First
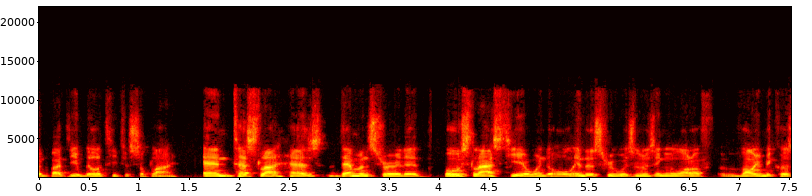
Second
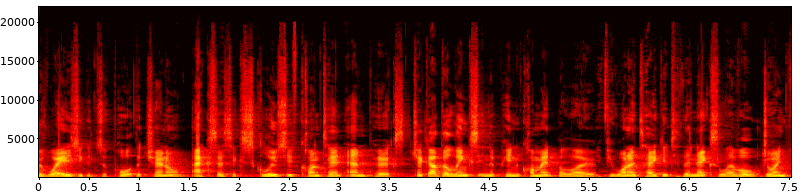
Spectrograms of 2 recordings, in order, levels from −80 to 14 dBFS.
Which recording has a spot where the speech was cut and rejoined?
second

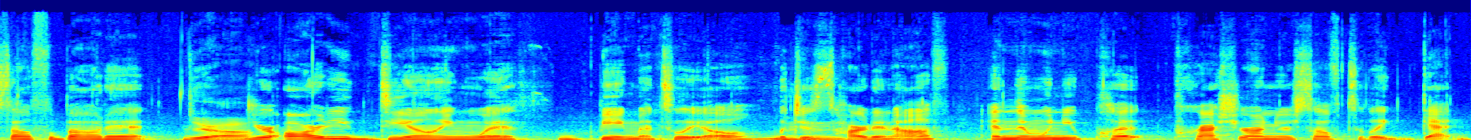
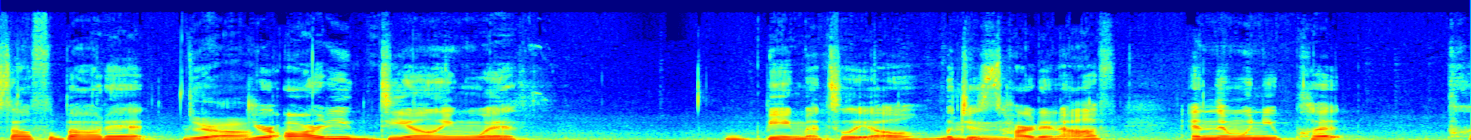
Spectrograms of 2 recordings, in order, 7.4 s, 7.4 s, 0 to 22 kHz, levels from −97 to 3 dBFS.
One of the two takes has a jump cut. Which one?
first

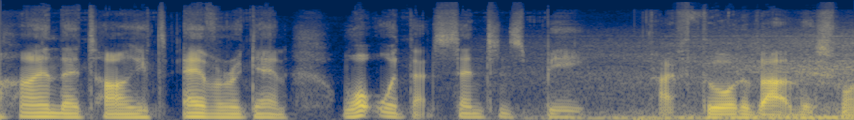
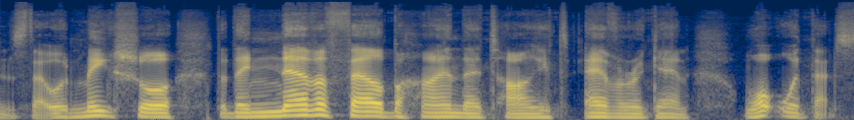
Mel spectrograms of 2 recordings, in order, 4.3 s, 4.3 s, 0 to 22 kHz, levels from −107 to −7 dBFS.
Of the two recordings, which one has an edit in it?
first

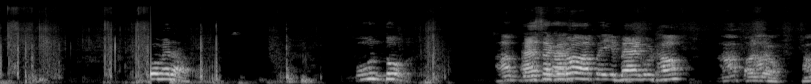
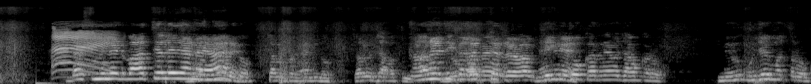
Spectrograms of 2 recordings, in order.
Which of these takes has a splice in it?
first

